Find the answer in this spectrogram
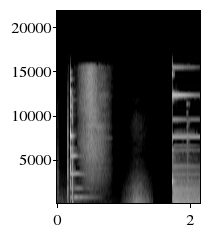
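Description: Transition sound effects: a sharp click, then a bright chime-like ding that rings for about half a second, followed by a short rush of noise about a second in. Electric piano music starts near the end.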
